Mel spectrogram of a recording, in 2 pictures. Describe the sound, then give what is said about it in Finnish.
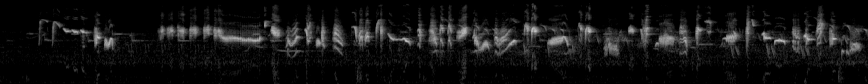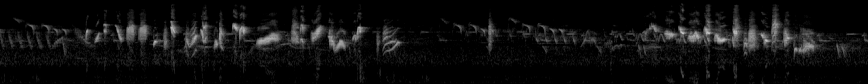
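Garden warbler song that opens by mimicking a skylark: long, rapid runs of bright, high warbling notes in several extended phrases separated by brief pauses, clear and prominent with no voices. “Pensaskerttu osaa myös matkia. Eikö tässä alussa kuulukin kiuru?”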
